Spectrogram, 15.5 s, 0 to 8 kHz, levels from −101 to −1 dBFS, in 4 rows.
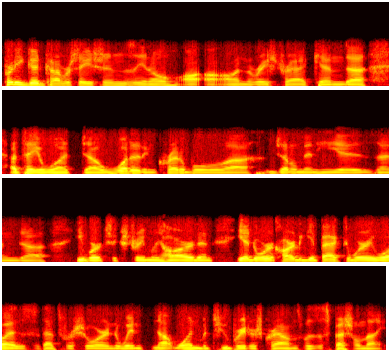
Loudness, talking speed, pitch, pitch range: -28 LUFS, 220 wpm, 110 Hz, 105-120 Hz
